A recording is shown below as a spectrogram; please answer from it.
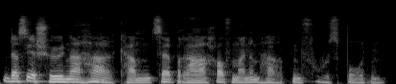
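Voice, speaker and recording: A man reading aloud and voicing a calm, sly old male magician who talks in a measured, gently smiling way. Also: lowish voice.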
